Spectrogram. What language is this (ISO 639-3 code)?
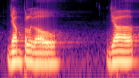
pan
